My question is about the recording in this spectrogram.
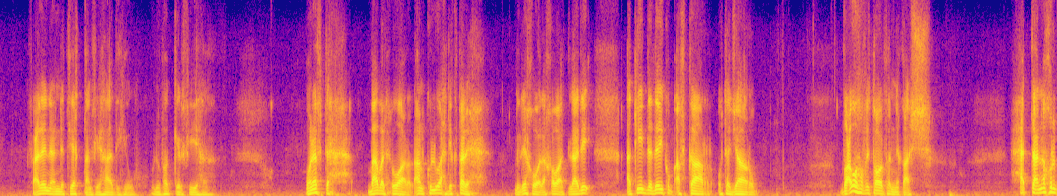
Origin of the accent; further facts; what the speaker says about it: Saudi Arabia; خاصة نحن المقتدرين من السعودية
